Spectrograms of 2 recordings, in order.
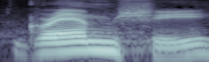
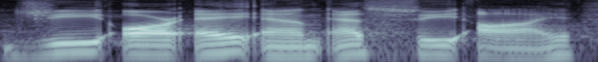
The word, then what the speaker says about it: Gramsci: Antonio Gramsci, pronounced Gramsci, he's Italian, Gramsci, Antonio Gramsci, and the shift to cultural Marxism.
